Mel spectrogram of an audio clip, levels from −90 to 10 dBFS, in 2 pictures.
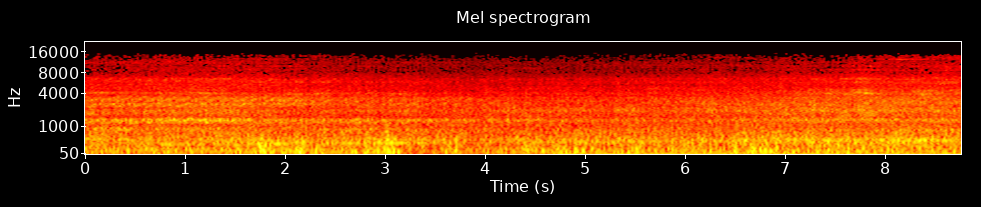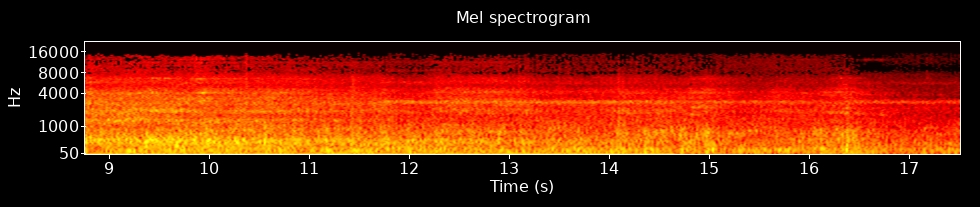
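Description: A DC step begins at 4.66 s, where the waveform's zero line abruptly shifts by about -26 dBFS. The offset holds until 14.65 s, then steps back to where it started. A jump like this happens when a converter recalibrates or when an input carrying an offset is switched into the path. The sound itself carries on unchanged, but each of the two transitions is heard as a low thump or click.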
